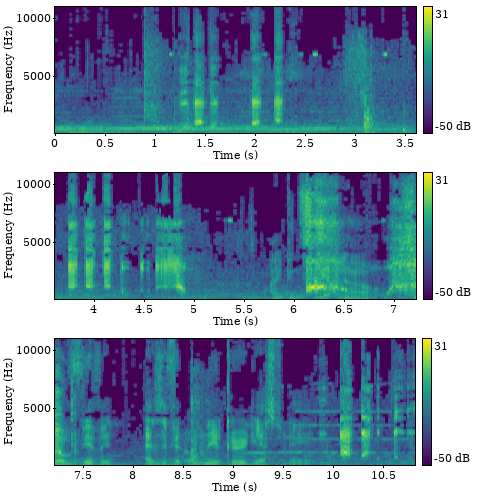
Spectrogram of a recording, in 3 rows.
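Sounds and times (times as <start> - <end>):
low droning background: 0.0 - 10.8
geese quacking: 1.2 - 2.4, 3.7 - 5.0, 6.1 - 7.4, 10.0 - 10.8
speech: 1.2 - 3.2, 5.8 - 10.1.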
